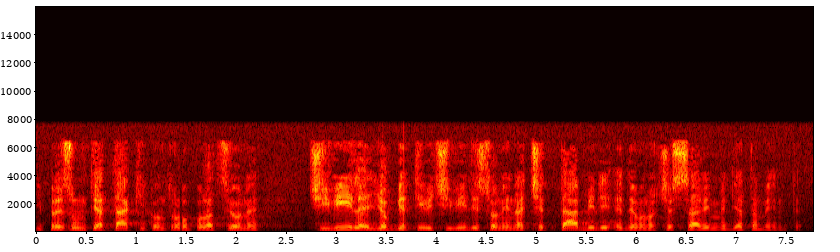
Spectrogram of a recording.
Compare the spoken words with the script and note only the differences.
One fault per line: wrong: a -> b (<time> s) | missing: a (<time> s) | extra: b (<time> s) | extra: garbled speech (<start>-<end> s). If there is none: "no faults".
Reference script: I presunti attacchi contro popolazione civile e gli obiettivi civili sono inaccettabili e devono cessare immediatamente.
no faults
